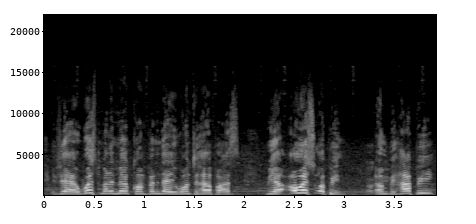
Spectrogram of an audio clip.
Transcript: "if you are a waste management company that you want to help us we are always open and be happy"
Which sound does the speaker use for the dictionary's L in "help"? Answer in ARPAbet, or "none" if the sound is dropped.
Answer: L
